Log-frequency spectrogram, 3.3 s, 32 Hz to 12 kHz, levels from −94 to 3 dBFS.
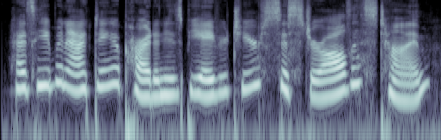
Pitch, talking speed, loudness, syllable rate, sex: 255 Hz, 270 wpm, -16 LUFS, 6.2 syllables/s, female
